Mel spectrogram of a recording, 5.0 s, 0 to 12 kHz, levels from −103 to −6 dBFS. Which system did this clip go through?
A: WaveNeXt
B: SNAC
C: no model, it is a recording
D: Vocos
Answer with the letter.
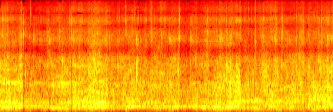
B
